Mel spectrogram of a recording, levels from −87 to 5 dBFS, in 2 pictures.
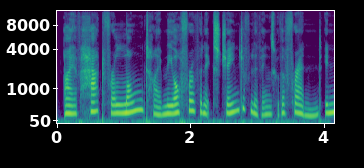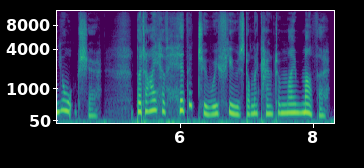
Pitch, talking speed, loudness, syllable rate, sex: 220 Hz, 210 wpm, -19 LUFS, 5.5 syllables/s, female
